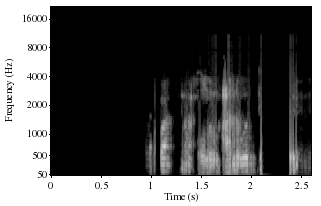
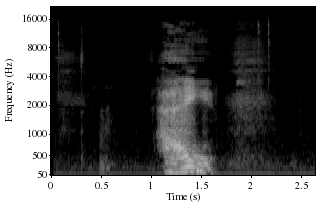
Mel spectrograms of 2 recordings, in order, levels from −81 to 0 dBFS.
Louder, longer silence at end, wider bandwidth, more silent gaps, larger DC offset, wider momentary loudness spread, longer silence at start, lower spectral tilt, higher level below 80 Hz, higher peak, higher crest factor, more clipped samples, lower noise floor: about the same, -26 LUFS vs -26 LUFS; second, 0.1 s vs 0.55 s; second, 11.5 kHz vs 16 kHz; neither; neither; second, 10 LU vs 24 LU; about the same, 1 s vs 1.05 s; first, -6 dB/octave vs -4.5 dB/octave; first, -54 dBFS vs -64 dBFS; about the same, -6 dBFS vs -8 dBFS; about the same, 22 dB vs 24 dB; neither; first, -71 dBFS vs -59 dBFS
